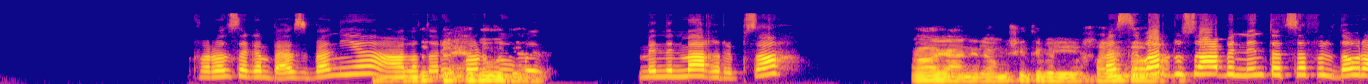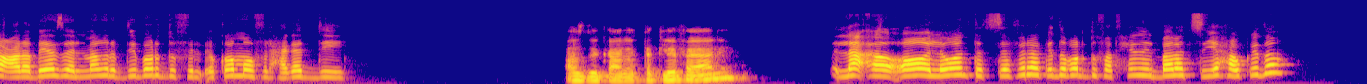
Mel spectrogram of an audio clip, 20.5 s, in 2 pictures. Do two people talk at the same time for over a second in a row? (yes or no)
yes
